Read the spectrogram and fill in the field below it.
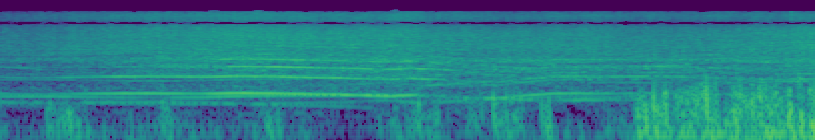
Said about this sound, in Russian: Дрон возвращается! Ложись!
